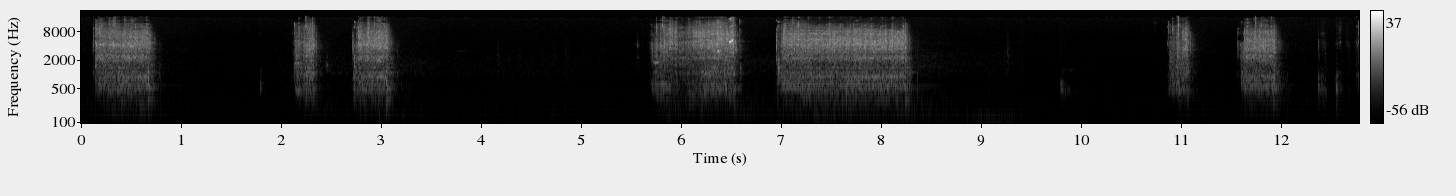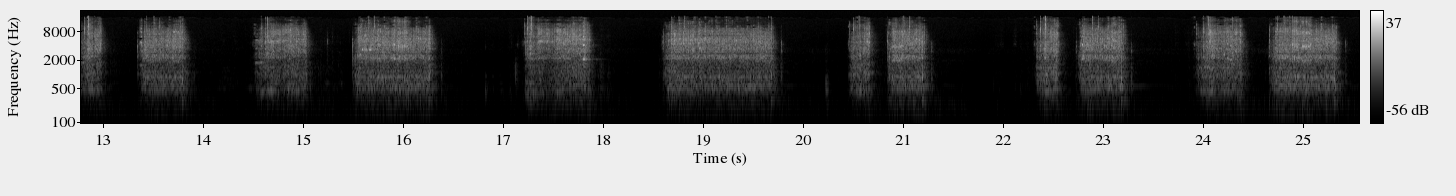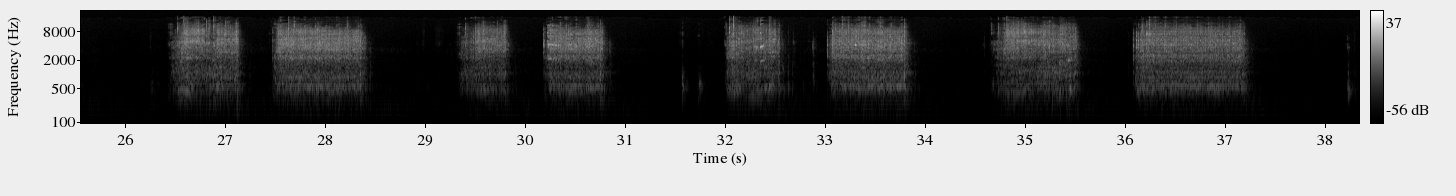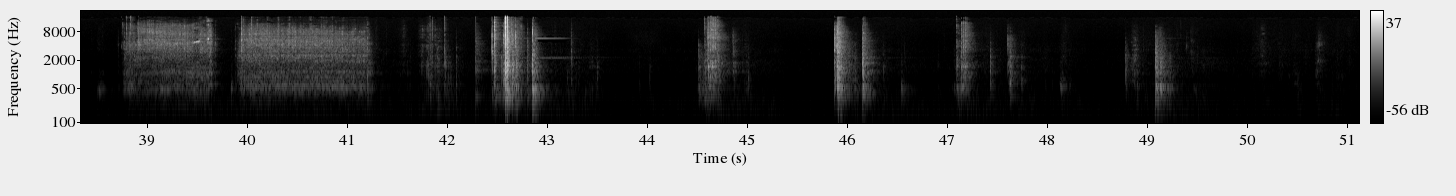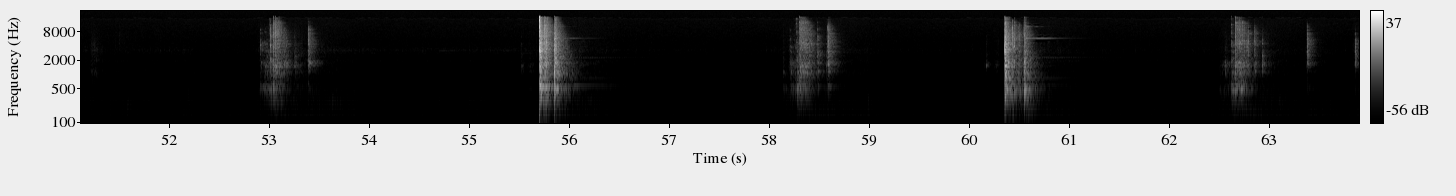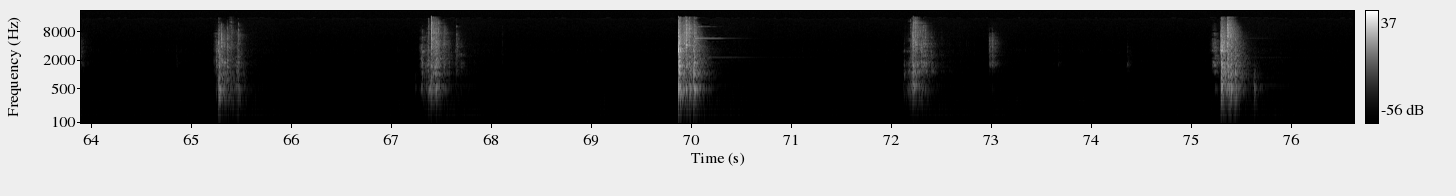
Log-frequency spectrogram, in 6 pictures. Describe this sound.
Dialing numbers on a rotary phone. Then, hanging and hanging up. You can hear the bell inside the phone when hanging.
